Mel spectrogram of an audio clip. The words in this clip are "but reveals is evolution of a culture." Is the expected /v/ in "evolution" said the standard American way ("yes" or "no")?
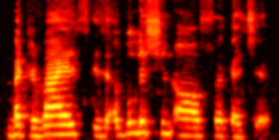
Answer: no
